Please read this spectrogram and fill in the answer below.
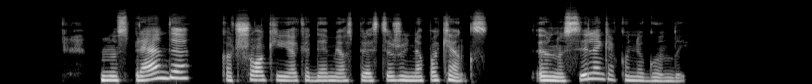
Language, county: Lithuanian, Klaipėda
